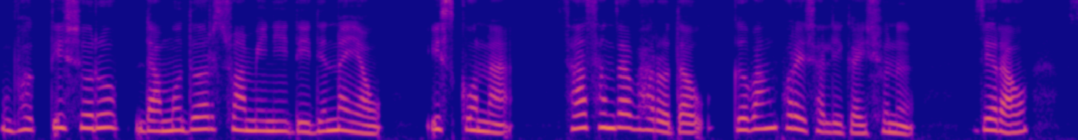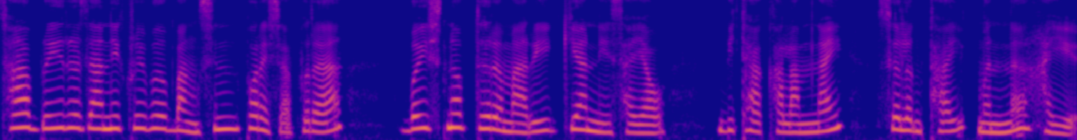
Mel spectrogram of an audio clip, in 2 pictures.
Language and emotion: Bodo, neutral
